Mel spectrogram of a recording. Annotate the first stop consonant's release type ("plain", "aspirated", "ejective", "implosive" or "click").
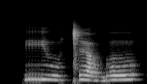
click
